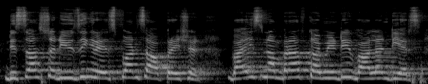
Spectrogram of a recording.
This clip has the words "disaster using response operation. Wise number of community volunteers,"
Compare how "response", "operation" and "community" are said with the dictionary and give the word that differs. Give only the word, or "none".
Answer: none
